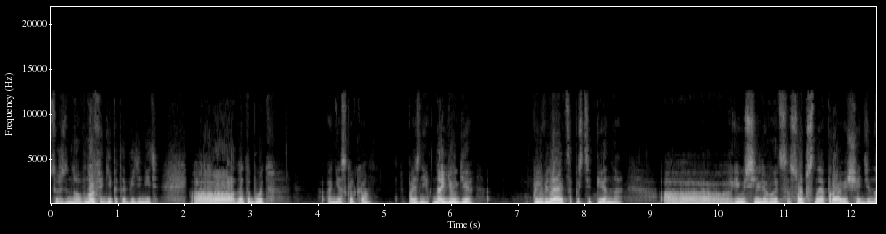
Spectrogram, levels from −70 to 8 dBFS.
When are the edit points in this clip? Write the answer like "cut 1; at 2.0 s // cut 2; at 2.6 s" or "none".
cut 1; at 2.0 s // cut 2; at 5.7 s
